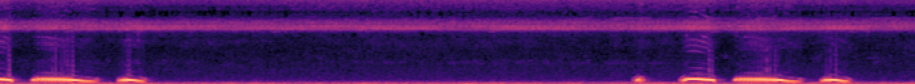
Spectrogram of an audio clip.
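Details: Spotted dove in a lure recording for attracting birds: two cooing phrases about four seconds apart, each a brief hoot, a rising coo, a long coo drooping in pitch and a falling last note, with quiet between.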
